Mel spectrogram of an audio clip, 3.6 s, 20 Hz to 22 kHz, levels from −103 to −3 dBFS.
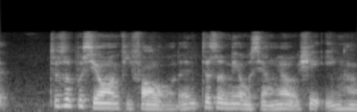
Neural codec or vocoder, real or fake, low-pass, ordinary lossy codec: none; real; none; none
